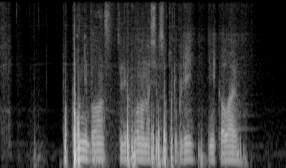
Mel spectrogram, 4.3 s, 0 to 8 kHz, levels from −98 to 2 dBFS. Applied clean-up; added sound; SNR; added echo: neural mask model RNNoise.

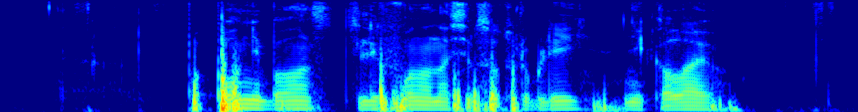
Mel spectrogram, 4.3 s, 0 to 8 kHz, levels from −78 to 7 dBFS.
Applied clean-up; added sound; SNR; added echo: none; none; none; none.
